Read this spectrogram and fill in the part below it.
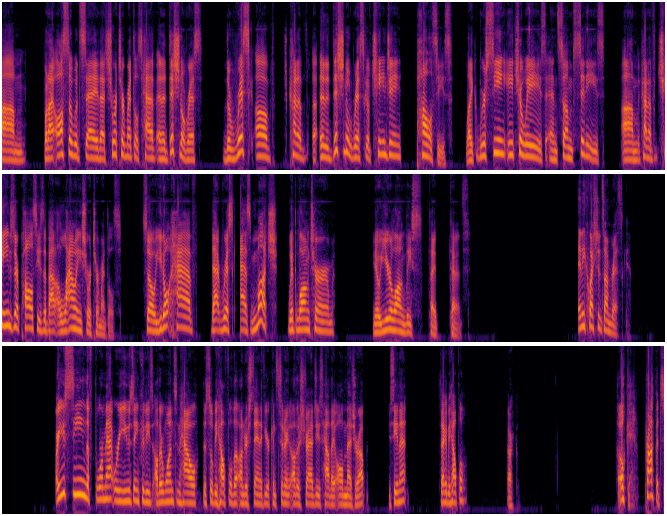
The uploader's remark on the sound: This was a live class recorded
